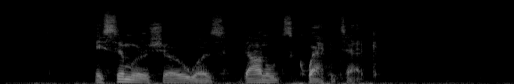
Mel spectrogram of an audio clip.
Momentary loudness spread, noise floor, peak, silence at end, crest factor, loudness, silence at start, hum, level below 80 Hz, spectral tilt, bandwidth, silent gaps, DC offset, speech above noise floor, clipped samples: 13 LU; -69 dBFS; -22 dBFS; 1.3 s; 20 dB; -39 LUFS; 0.35 s; none; -62 dBFS; -4.5 dB/octave; 16.5 kHz; none; under 0.1%; 30 dB; under 0.1%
